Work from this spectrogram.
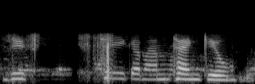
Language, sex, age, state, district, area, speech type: Punjabi, female, 30-45, Punjab, Shaheed Bhagat Singh Nagar, rural, conversation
